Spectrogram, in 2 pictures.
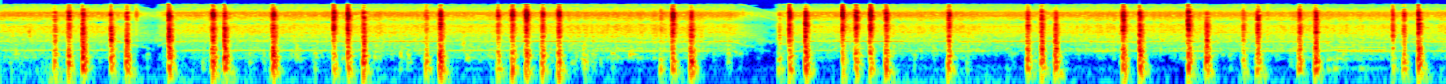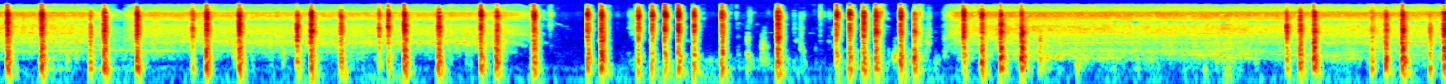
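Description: Wood chisel being struck again and again to cut into a timber: sharp knocks in quick runs of several a second, broken by short pauses, over a faint steady hum.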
